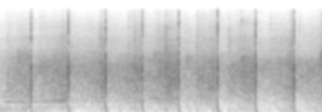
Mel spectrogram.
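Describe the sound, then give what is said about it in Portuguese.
A church audience applauds for Jesus during a service, a dense wash of clapping with sharper claps landing in a regular, even beat, fairly loud and continuous with no speech. “Dê uma salva de palmas para Jesus, aleluia.”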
